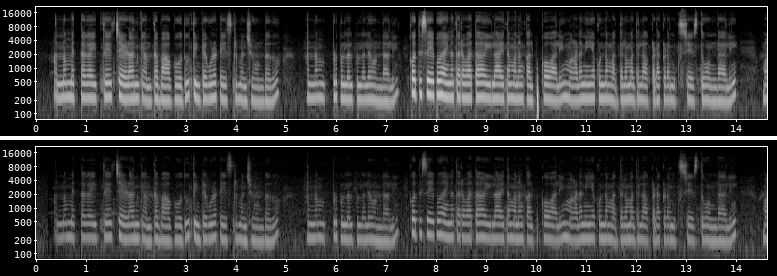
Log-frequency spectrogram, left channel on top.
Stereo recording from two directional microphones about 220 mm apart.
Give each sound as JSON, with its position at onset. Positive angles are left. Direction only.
{"t": 0.3, "sound": "speech", "side_deg": 35}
